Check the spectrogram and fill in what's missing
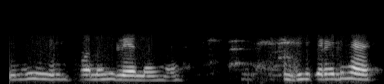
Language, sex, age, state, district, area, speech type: Urdu, female, 45-60, Bihar, Khagaria, rural, conversation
